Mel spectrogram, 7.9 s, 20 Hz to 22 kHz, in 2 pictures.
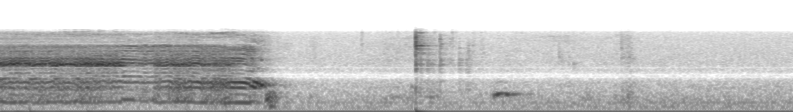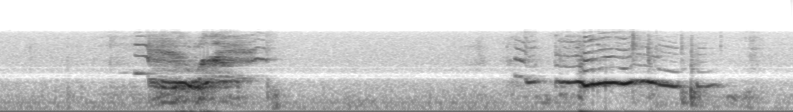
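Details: Indoors before a meal, Tigger, a male Cavalier King Charles Spaniel aged 3, whimpers over his dog dish. Three separate cries: a drawn-out whine at the start, a short squeaky one midway, then a wavering whimper, with small knocks between.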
